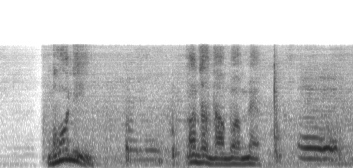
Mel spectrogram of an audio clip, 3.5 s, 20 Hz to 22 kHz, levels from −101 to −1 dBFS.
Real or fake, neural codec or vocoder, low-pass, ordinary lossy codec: fake; codec, 44.1 kHz, 2.6 kbps, SNAC; 7.2 kHz; none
